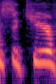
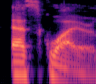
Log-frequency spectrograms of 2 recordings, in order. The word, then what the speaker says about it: Esquire: Vibe, the pronunciation is Esquire, like the magazine.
